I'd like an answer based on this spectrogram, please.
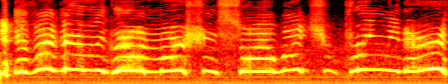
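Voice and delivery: very high, squeaky tiny plant voice. Speaker does the voice of Riley, the little plant: Riley the little plant voice. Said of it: "that was me doing the voice of Riley, the little plant".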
